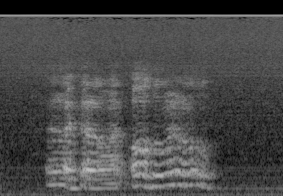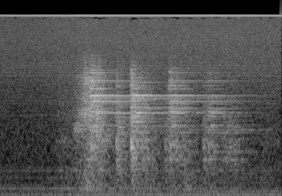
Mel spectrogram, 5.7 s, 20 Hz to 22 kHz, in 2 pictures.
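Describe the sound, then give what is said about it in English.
A metal bed frame rattles and clanks in a short burst of jangling noise as a 51-year-old Japanese man, videotaped during a bad dream, swats and kicks in his sleep, after an earlier stretch of wordless voiced cries or groans, with quiet hiss in between. “The metal sound you're hearing is the bed frame.”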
